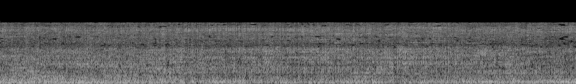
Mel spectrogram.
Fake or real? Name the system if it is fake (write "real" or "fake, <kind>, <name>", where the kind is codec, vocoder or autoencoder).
real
